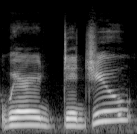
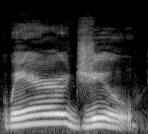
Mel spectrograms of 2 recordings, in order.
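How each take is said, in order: First: The D is pronounced separately before 'you'. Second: The D merges with 'you' into a J sound. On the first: The speaker calls it wrong. "Like not where did you? Or like don't try to pronounce the D" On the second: The speaker calls it right. "pronounce it as a J"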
